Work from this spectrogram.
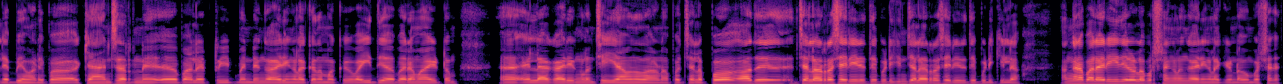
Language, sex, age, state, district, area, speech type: Malayalam, male, 45-60, Kerala, Kozhikode, urban, spontaneous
